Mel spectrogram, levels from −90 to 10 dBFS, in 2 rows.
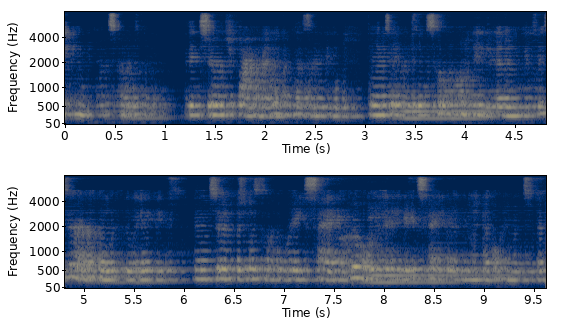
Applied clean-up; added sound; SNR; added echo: neural mask model DeepFilterNet 3.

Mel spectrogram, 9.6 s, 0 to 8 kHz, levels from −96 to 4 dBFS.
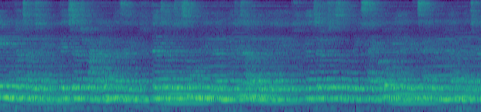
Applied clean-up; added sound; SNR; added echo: none; Bowed string instrument; 14 dB; reverberation time 2.1 s.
